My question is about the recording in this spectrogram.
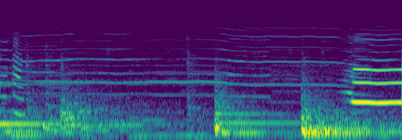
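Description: Live free-jazz ensemble playing, with horns in wailing, bending notes. The sound dips about half a second in, and a loud new held horn note enters about a second and a half in.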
